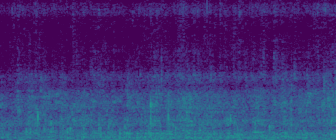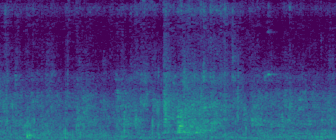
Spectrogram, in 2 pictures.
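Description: Pieces of fish slide one by one into a hot cooking pan, giving a steady, close sizzle and bubbling hiss with no talk.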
